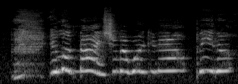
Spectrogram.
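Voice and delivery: exaggerated high-pitched small talk; imitated small talk. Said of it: "she's trying to make small talk".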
